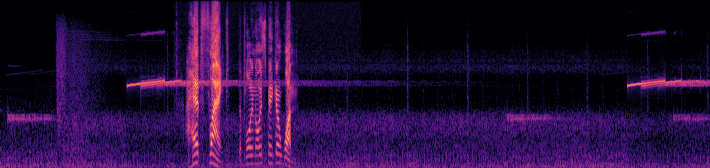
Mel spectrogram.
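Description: A submarine rumbles low as it glides underwater.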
